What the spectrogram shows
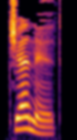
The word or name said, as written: jenyd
